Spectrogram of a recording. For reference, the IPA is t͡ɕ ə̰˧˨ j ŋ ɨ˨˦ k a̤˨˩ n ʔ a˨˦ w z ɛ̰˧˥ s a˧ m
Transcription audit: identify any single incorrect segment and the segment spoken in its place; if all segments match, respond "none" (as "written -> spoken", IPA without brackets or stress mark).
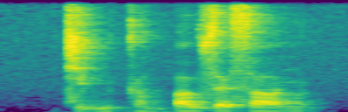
m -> ŋ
